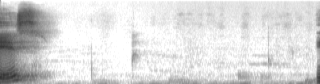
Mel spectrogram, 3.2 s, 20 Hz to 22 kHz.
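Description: A lecturer writes on a board during a Class 12 physics lecture on wave optics, producing faint, scattered scratchy strokes in a quiet pause, with speech just before and after.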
